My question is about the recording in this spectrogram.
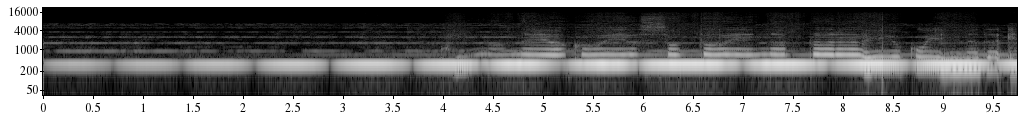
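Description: Frosted quartz crystal singing bowl sounding as a mallet is rubbed around its rim: one steady low tone that swells and fades in a regular pulse and grows louder. From about four seconds in, a woman's wordless singing voice joins it, holding notes and stepping between pitches.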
